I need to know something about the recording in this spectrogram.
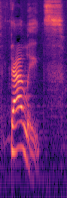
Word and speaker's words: phthalates: It says here it has no parabens, no sulfates, no phthalates.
